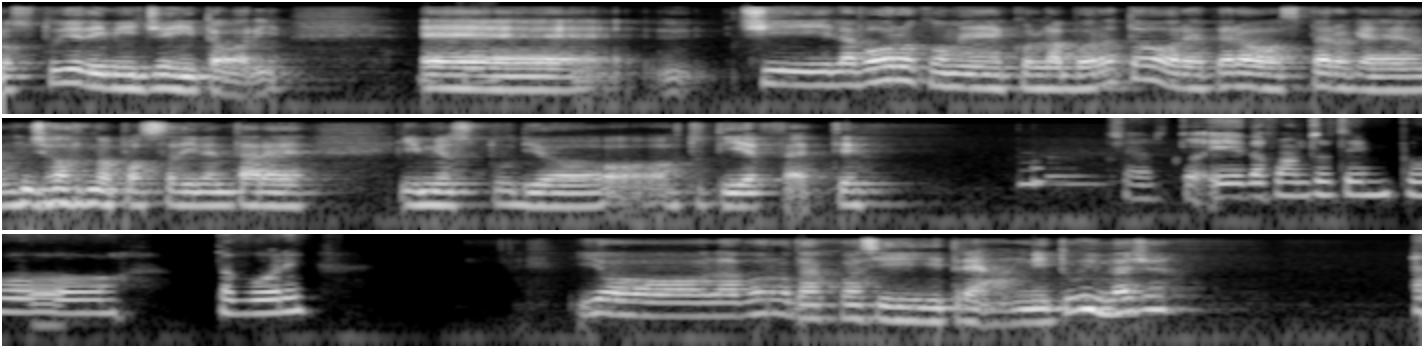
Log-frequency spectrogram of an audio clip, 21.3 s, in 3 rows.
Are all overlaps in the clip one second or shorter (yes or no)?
yes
